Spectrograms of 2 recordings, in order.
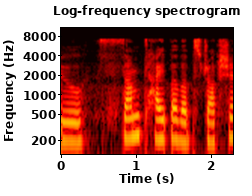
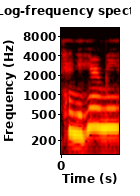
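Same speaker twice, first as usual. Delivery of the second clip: high-frequency talking voice; 8 semitones higher, 5 dB louder than usual. Explaining high-frequency hearing loss: high-pitched voice. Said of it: "the higher frequency tones, when you talk, like if you're talking".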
